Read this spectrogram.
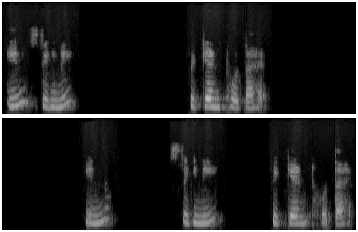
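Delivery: "Insignificant" drawn out slowly, broken into parts with pauses; slow emphatic repetition. Shown as a demonstration. Teacher repeating the key answer for students, slow and broken up. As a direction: dictate "insignificant" piece by piece, unhurried.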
